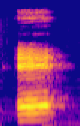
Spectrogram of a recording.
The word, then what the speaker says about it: へ: for now please just remember that when you see the letter her as a particle so you pronounce e basically if you see the letters ha or hair at the end of the word it's a particle okay so you've learned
